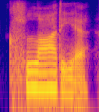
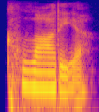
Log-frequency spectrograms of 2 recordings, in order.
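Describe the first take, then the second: The two takes are said the same way.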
